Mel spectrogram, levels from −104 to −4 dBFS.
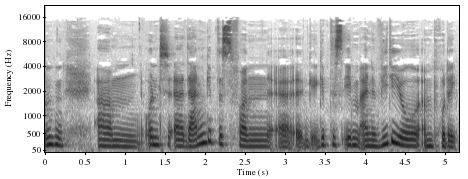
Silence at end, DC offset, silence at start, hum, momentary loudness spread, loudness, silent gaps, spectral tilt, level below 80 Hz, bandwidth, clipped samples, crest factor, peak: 0.05 s; under 0.1%; 0 s; none; 7 LU; -21 LUFS; none; -5.5 dB/octave; -54 dBFS; 15.5 kHz; under 0.1%; 14 dB; -6 dBFS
